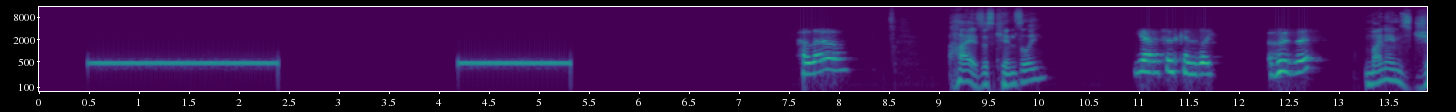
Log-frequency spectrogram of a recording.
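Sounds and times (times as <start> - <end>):
long steady telephone ringing tones: 0.5 - 2.4, 4.2 - 5.4
speech: 7.6 - 8.1, 9.1 - 10.1, 10.9 - 13.8.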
